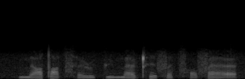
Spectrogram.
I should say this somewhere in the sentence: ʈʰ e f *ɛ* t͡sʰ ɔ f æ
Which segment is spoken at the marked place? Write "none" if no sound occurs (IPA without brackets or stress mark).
ɛ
